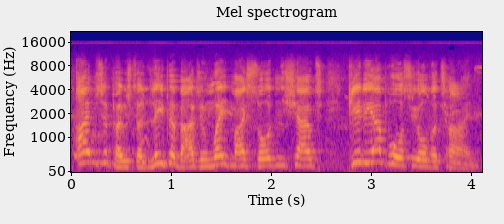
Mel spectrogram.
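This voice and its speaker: A man playing a vain, excitable swashbuckling hero in a comedy dub, talking in a theatrical, silly way. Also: high-pitched, brisk, background noise. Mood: indignant.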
